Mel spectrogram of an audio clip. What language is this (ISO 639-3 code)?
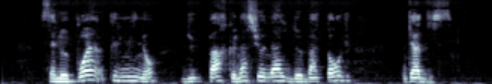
fra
